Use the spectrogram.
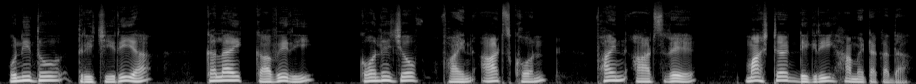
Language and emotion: Santali, neutral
